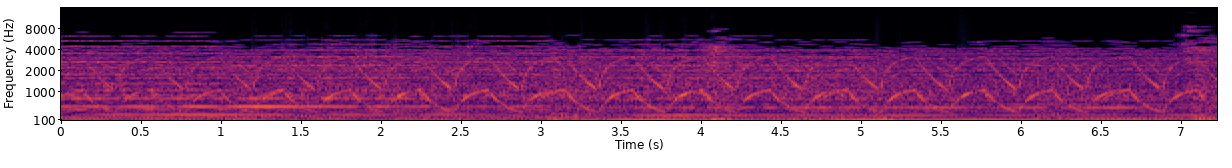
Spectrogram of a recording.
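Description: Emergency-vehicle siren wailing in a fast rise-and-fall cycle, about three sweeps a second, over steady low tones.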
